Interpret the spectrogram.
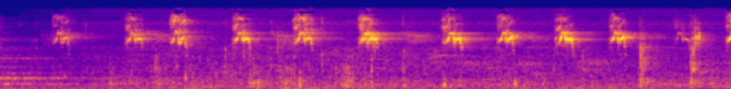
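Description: A small songbird chirping: short, sharp chirps repeated steadily, a little under two a second.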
